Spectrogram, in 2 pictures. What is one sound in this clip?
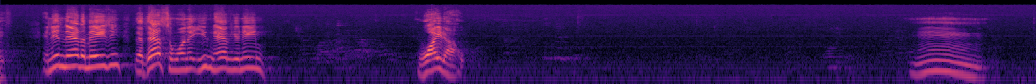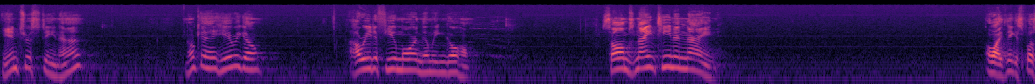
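A middle-aged man speaks with animation into a microphone, in short bursts with long pauses.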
